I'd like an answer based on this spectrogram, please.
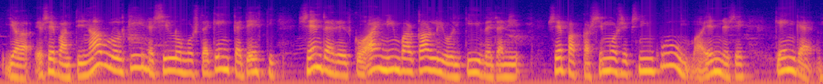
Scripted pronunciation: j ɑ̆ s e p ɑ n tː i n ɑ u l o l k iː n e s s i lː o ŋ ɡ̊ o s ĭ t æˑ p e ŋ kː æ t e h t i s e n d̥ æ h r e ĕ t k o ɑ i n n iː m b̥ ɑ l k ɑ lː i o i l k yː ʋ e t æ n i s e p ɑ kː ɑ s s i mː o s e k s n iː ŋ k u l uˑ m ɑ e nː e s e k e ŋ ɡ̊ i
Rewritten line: j ɑ̆ s e p ɑ n tː i n ɑ u l o l k iː n e s s i lː o ŋ ɡ̊ o s ĭ t æˑ k e ŋ kː æ t e h t i s e n d̥ æ h r e ĕ t k o ɑ i n n iː m b̥ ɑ l k ɑ lː i o i l k iː ʋ e t æ n i s e p ɑ kː ɑ s s i mː o s e k s n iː ŋ k u l uˑ m ɑ e nː e s e k e ŋ ɡ̊ æ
